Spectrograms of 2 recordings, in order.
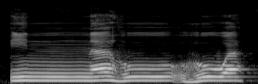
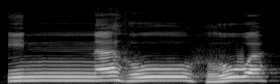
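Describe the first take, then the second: Both takes have the same delivery.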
